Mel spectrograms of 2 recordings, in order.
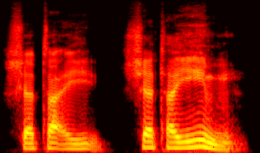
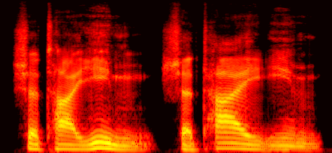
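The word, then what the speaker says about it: שְׁתַּיִם: Yes, Shetayim. Very nice. It's not an easy one to pronounce because most people try to do Shetayim, and it's not it's Shetayim.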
